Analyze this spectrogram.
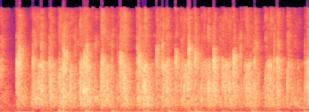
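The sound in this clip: An audience applauding to welcome a speaker at a lecture: loud, sharp claps in a fast, fairly even rhythm throughout, with no talk.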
